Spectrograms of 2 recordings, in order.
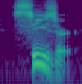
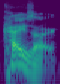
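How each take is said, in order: First: The name begins with a soft S sound. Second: The name begins with a hard K sound. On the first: This is the usual way to say the name. "it's actually Caesar" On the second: The name was only ever read, never heard. "he pronounced it Kaisar, K"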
